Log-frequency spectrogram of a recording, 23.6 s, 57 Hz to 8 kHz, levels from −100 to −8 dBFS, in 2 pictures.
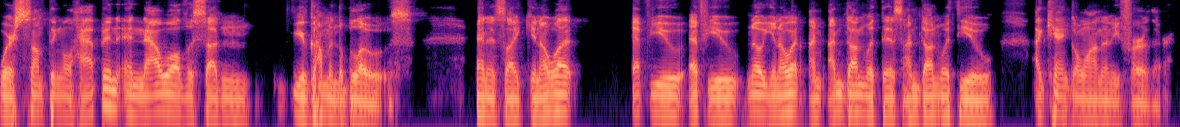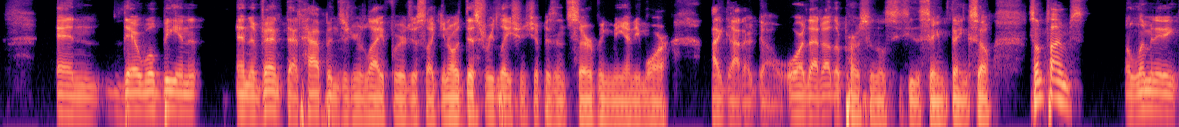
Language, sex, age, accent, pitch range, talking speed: English, male, 40-59, American, 90-105 Hz, 210 wpm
